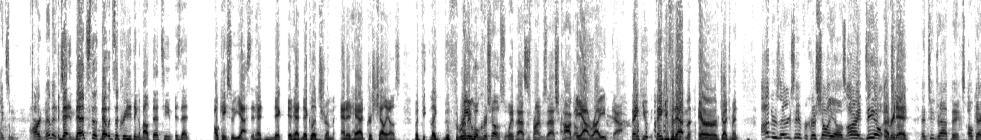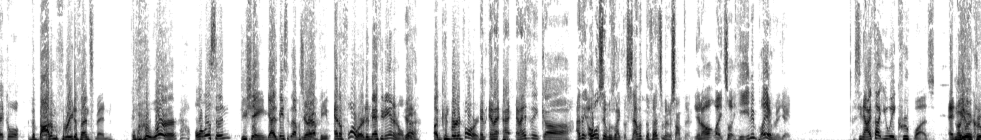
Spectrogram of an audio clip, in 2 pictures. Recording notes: Live from Buffalo Wild Wings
